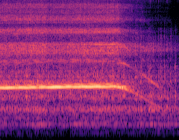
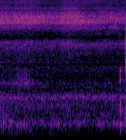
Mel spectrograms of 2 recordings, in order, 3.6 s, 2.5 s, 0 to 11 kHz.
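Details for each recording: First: Wilesco T115 model steam turbine driving a motor shaft by belt, spinning down; high steady whistling whine slides down in pitch and fades over a couple of seconds, stopping faster from belt drag, stopped at about 27 PSI indicated; normal. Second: Wilesco T115 model steam turbine boiler just off the gauge pin at low pressure; steady, thin high-pitched hiss as steam escapes somewhere. Owner suspects a leak around the pressure gauge, not confirmed.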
